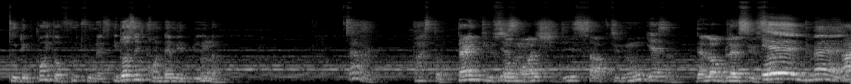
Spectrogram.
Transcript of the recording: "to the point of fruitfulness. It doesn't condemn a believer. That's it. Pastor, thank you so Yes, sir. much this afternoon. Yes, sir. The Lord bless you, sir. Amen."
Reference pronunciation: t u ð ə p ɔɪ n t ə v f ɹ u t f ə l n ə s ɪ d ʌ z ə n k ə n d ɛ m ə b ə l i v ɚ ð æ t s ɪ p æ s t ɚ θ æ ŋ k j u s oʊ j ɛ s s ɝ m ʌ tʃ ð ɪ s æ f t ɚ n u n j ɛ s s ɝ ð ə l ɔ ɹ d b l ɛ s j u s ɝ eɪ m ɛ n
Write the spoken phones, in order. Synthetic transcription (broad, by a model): t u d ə p ɔɪ n t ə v f ɹ u t f ə l n ə s ɪ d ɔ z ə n k ə n d ɛ m ə b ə l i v ɪ p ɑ s t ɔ t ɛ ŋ k j u s oʊ m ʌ tʃ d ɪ s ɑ f t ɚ n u n j ɛ s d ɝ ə l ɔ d b l ɛ s j u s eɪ m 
